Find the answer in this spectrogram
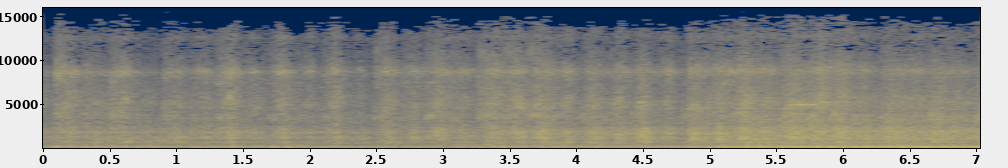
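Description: Vintage Centoporte passenger coaches of a departing train rolling past, their wheels clicking over the rail joints, growing louder toward the end as the rear of the train nears.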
